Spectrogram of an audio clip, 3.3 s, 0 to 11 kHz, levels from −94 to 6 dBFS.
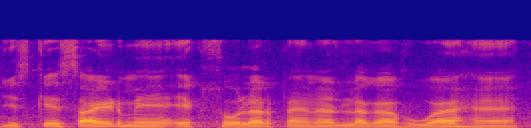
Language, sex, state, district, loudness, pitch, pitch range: Hindi, male, Jharkhand, Palamu, -17 LUFS, 120 Hz, 110-125 Hz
